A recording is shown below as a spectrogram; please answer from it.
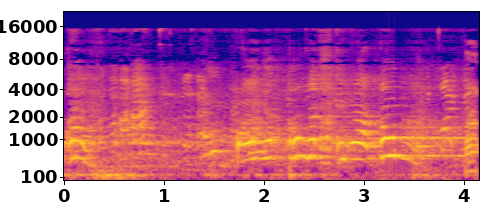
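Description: The masked penthul clown talking into a microphone over the PA in a very high, childlike comic voice.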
